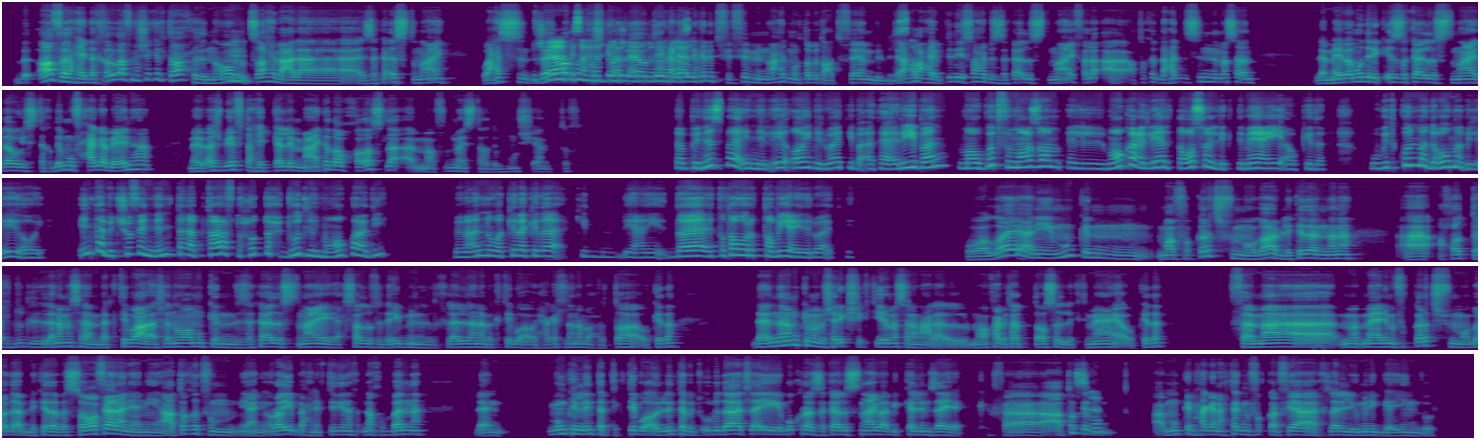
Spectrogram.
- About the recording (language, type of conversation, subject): Arabic, podcast, إزاي بتحط حدود للذكاء الاصطناعي في حياتك اليومية؟
- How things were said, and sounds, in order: in English: "الAI"; in English: "بالAI"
